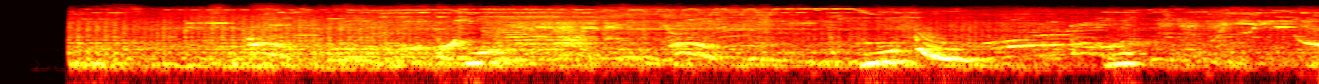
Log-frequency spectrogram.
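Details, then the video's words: A couple of belugas communicating exchange rising and falling whistles and chirps over a dense crackle of clicks, sounding like an alien modem. "This is the beluga. This is a couple belugas communicating."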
